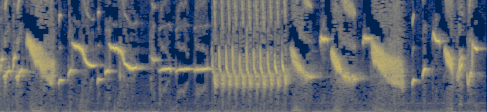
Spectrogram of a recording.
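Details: A goldfinch mule, a goldfinch crossed with a canary, delivers a loud, continuous song of sweeping whistled slurs broken by a fast buzzy trill in the middle.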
